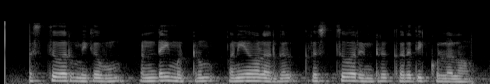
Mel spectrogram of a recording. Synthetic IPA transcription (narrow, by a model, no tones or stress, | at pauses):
kɪɾɪst̪ɯʋɐɾmɪɣɐʋɯmɐɳɖɐɪmɐʈrɯmpɐɳɪjaːɭɐɾɣɐɭkɪɾɪst̪ɯʋɐɾɛndrɯkɐɾɯðɪkːɔɭːɐlaːm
